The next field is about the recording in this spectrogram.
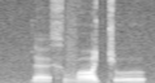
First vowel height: low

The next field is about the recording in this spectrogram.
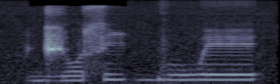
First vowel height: mid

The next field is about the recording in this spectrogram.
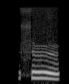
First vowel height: mid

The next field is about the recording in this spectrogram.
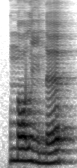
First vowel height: mid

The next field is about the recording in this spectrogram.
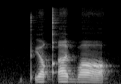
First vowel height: high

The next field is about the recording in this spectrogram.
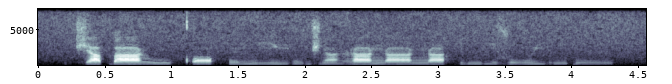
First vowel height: low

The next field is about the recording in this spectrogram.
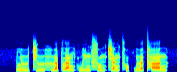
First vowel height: high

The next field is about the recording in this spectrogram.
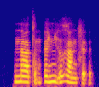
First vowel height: low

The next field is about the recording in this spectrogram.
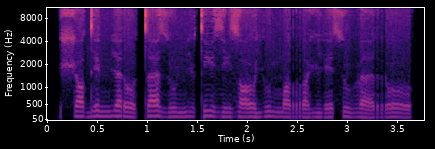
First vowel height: low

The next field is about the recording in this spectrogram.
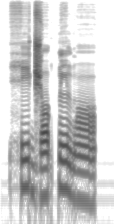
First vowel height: high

